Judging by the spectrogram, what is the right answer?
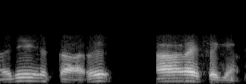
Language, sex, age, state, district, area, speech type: Malayalam, male, 18-30, Kerala, Malappuram, rural, conversation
